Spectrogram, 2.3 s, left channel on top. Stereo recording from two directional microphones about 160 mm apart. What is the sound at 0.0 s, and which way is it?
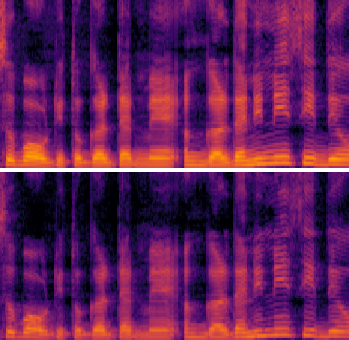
A woman's voice, 25° left (ahead or behind).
